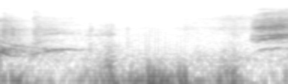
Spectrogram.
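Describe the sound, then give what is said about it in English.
A low, rumbling burp drawn out for most of a second, followed by a brief breathy, airy sound that resembles a giggle or exhale. “Did you just burp on me?”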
